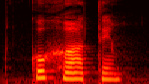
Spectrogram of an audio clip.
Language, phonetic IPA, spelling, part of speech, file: Ukrainian, [kɔˈxate], кохати, verb, Uk-кохати.ogg
- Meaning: 1. To love, to have a strong romantic or sexual affection for someone 2. To be strongly inclined towards something 3. to care, to cherish, to nurture (about kids, pets, plants etc.)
